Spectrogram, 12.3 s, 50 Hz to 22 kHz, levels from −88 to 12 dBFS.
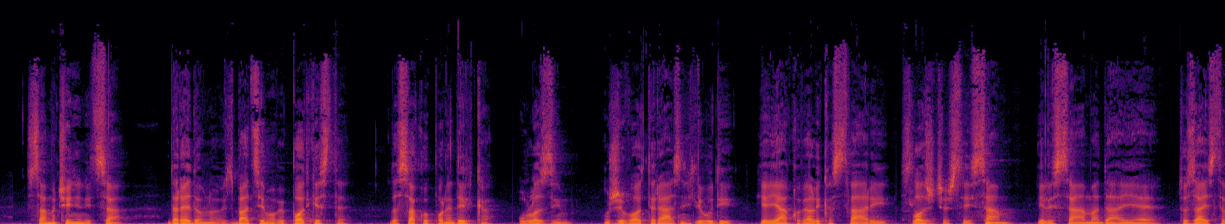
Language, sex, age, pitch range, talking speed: Croatian, male, 40-59, 95-120 Hz, 140 wpm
